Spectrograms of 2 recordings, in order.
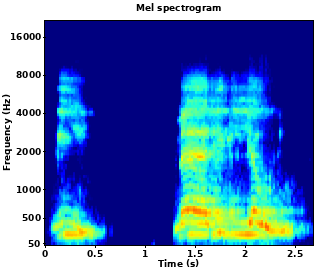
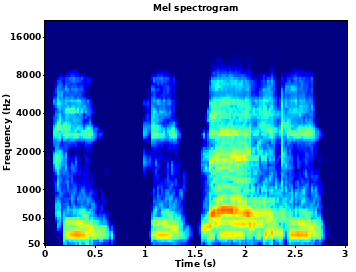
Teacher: الكاف حرف مهموس، فعدم همس الكاف يؤدي بها إلى أن تنطق مثل نطق الجيم المصرية · Shown in: second take · جي مالك يوم، لازم نوضح همس كي كي مالكي.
